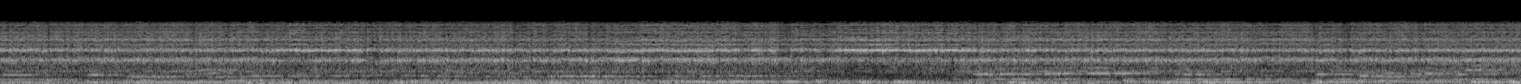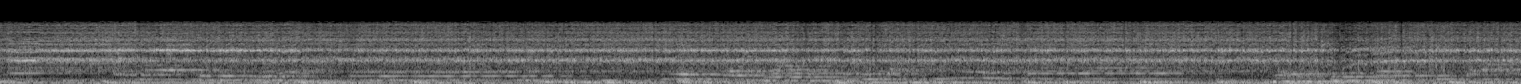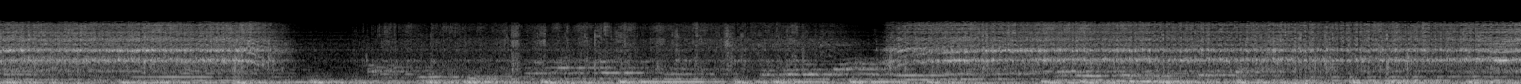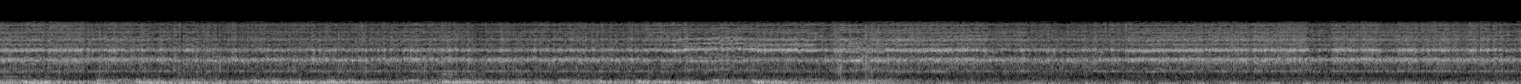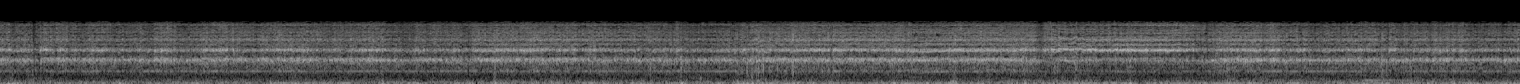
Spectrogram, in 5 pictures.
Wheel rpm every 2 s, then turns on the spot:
160, 160, 160, 160, 160, 160, 160, 160, 160, 160, 160, 160, 160, 160, 140, 160, 100, 10, 20, 30, 150, 160, 160, 160, 160, 160, 160, 160, 160, 160, 160, 160, 160, 160, 160, 160, 160, 160.
34-38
